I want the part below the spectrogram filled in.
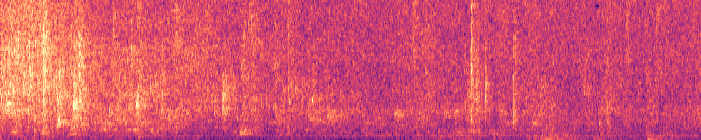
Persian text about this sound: کتری روحی رو از آب پر میکنه.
